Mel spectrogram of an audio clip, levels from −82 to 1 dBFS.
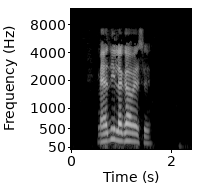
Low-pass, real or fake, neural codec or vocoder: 7.2 kHz; real; none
